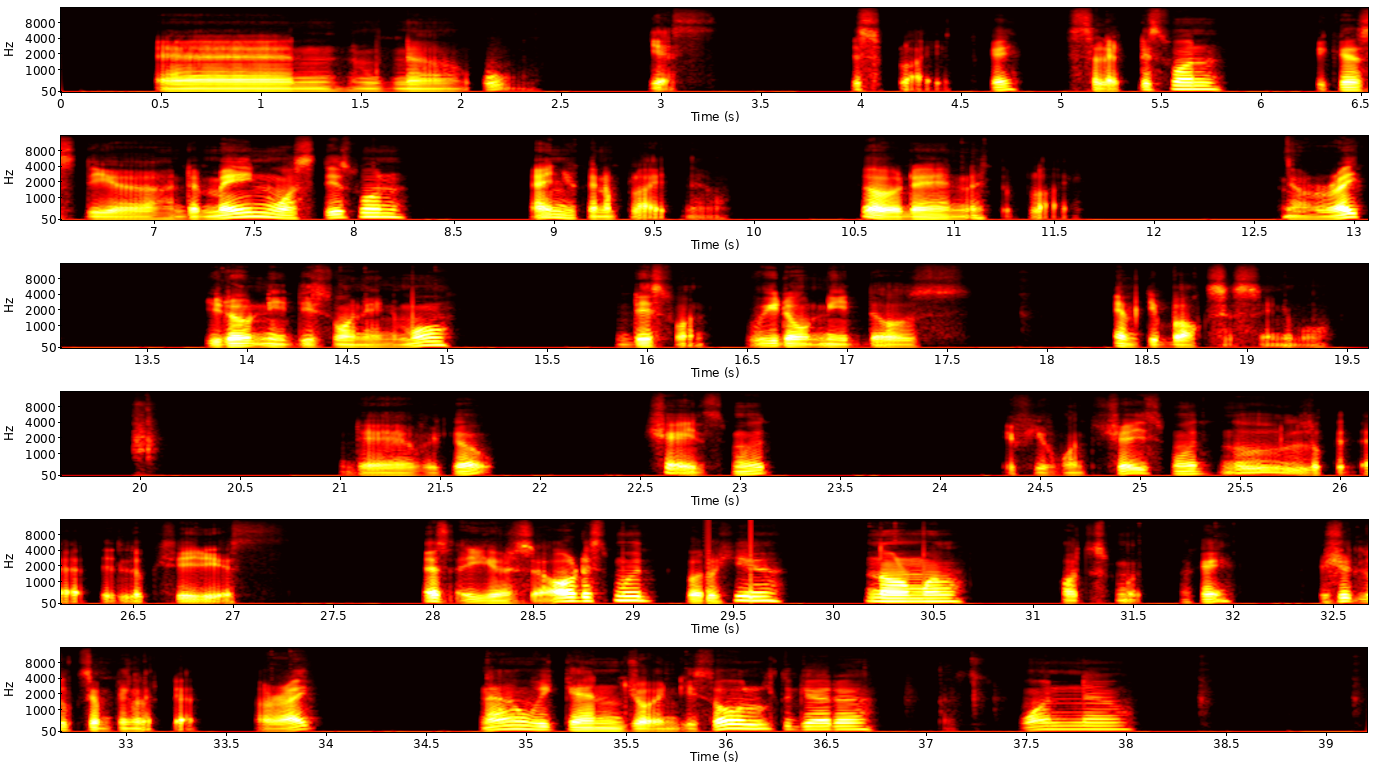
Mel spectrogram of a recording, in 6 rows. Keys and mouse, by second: 2.4-2.9 middle drag, 2.9 click, 3.2 middle click, 5.0-7.8 drag, 10.3-11.2 drag, 12.4 middle drag, 12.6 click, 13.8 click, 14.5 click, 15.0 click, 16.9-17.5 middle drag, 18.0 shift+middle click, 20.0 Delete, 21.0-21.5 middle drag, 22.0 click, 25.3-26.8 middle drag, 30.2 click, 31.4 click, 32.0 click, 32.3-32.7 middle drag, 35.9 click, 36.9 KP_1, 37.3 KP_3, 38.5 shift+middle drag.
